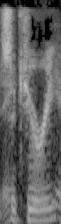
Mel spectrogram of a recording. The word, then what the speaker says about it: Sucuri: You found an article about Sucuri, I guess it's pronounced. – Sucuri, yeah.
